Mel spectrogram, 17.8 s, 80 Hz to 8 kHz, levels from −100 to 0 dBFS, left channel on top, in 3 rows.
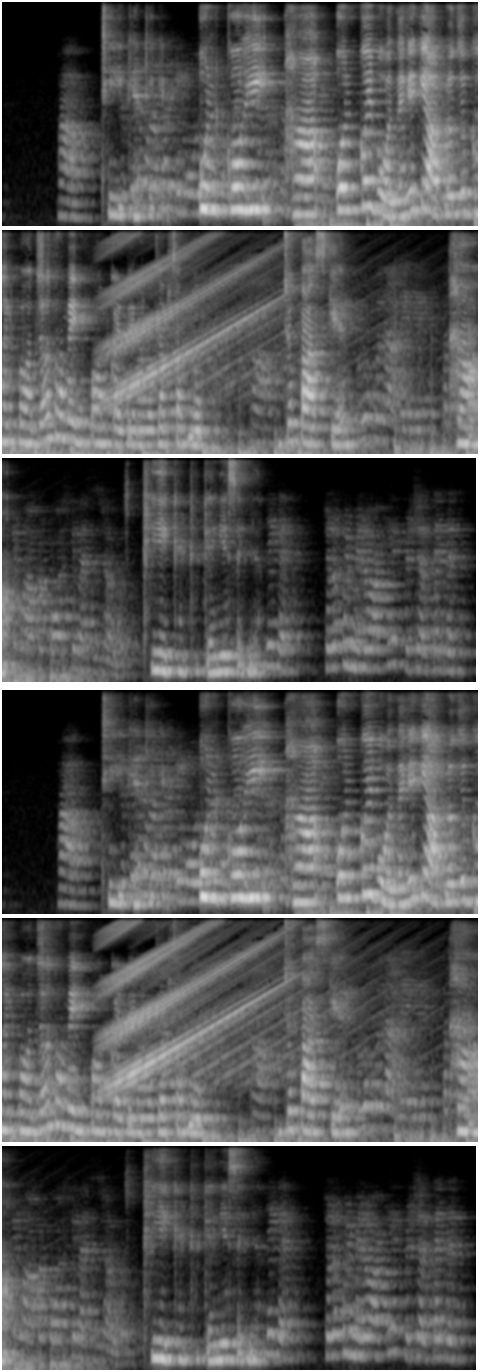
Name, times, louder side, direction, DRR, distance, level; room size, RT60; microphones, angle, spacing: voice 1, 0.7-1.0 1.5-4.1 8.9-9.3 10.1-11.7 12.0-13.5 15.2-15.5 15.9-17.6, right 1 dB, ahead, -8 dB, 3.5 m, -43 dB
voice 2, 1.3-1.8 2.5-8.5 9.5-10.3 11.5-12.0 13.7-15.1, left 1 dB, 55° left, 2 dB, 2.0 m, -26 dB
sound 1, 3.7-13.2, left 2 dB, 40° left, 0.7 m, -41 dB
sound 2, 7.1-9.8, right 4 dB, 20° right, 0.6 m, -33 dB
12.5 x 10.0 x 7.0 m, 0.78 s
head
